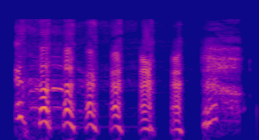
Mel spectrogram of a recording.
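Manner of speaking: a high, ringing supervillain cackle; villain laugh. A narrator's reading. Villain laughing at his captive, high cackle. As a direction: throw the head back and cackle high. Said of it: "tilted his head back and laughed".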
